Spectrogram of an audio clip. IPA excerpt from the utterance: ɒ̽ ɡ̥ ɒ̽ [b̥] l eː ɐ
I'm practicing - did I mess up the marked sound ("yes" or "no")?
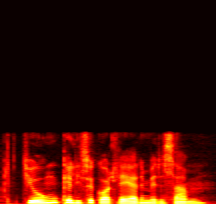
yes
